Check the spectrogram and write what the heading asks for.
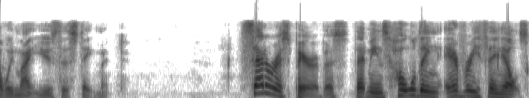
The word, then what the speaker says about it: ceteris paribus: with me ceteris paribus some people will pronounce this latin phrase caterers paribus Latins a dead language we don't know how they pronounced it but most people will pronounce this ceteris paribus sometimes we'll call this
